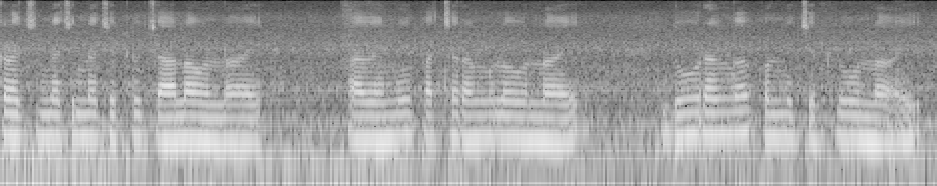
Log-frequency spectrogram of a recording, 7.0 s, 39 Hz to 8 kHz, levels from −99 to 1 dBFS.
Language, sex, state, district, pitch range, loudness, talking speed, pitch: Telugu, male, Telangana, Hyderabad, 135-155 Hz, -16 LUFS, 110 wpm, 145 Hz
